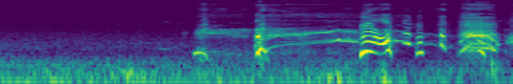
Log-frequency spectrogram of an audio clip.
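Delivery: squealing laugh; high-pitched burst of laughter. Real, not acted. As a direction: break into a high giggle. Laughs at her own story.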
